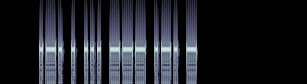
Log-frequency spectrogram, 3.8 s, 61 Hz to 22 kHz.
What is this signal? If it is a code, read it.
Morse code, heard as a keyed tone, about 32 wpm, 700 Hz. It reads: RESORT
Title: Six Letter Words - 30wpm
